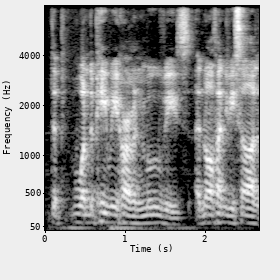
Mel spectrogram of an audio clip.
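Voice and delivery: ordinary talk

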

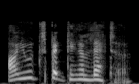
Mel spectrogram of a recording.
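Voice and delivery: put-on high, curious girl's voice; Hermione voice. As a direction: ask it like an eager schoolgirl.

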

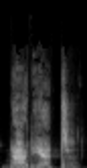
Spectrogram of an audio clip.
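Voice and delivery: hushed voiceless whisper of an unseen spirit; the well spirit taunting Odin in a whisper. A narrator's reading. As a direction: breathe it up from the well like a hidden spirit. Spirit refuses meeting.

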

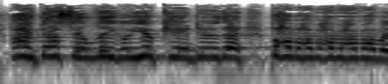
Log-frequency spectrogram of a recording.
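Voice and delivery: high, indignant mock yelling that runs into blah-blah; imitated raging rant. Driver going off on a motorcyclist who cut the line, mock raging. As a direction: go off like an outraged driver, pitched well up. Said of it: "he was raging, screaming".

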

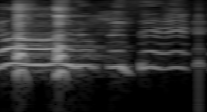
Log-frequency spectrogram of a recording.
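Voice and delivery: imitating a winner who can't believe it, pitched high; a high, thrilled cry of disbelief over the prize; mock disbelieving joy. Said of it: "Y se gritan y lloran". (imitación de incredulidad feliz, voz aguda)

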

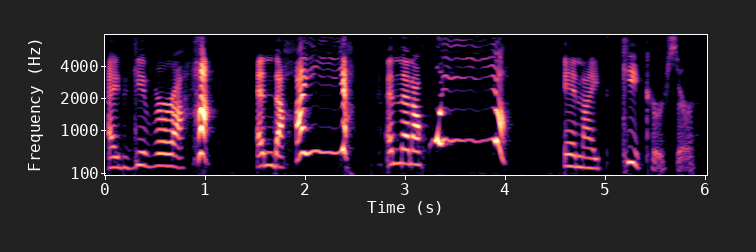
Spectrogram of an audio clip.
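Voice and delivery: cartoon bat's mock fight bluster; Bartok. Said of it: "the Bartok line that we said earlier".

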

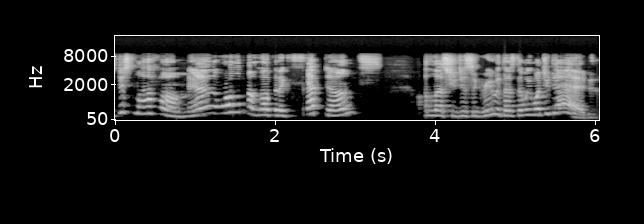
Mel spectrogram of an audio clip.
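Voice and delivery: high, sugary mock-preachy voice; high falsetto sendup of a preachy progressive; mocking sanctimonious voice. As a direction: parody a smug activist, sweet then sinister. Mocking the other side's slogans.

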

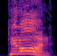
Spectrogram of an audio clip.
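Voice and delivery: full urgent yell; panicked shouted command. A narrator's reading. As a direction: shout it high and very loud. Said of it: "he yelled".

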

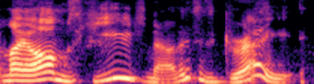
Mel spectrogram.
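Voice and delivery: Reed marvelling at his huge arm, high and giddy. Retold or imitated. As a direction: play Reed as a thrilled oblivious kid. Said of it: "He's just like".

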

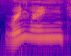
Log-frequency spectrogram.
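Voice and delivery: high playful ring ring; mock phone ring. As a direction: sing out the ringing. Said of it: "role play this".

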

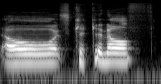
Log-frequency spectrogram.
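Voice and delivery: real gamer excitement at a scrap; excited outburst. Real, not acted. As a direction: blurt it out as the brawl kicks off. Fight breaks out on screen.

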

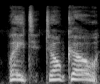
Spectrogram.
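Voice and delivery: high, loud cry to stop him; desperate plea. Acted. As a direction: shout after someone leaving for good. Calling after departing ghost.

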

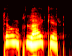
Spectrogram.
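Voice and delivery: put-on high little-boy voice, flat; boy refusing, high and flat; flat child voice. A narrator's reading. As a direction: sullen little boy, no lift. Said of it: "said Ben in a flat voice".

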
